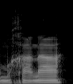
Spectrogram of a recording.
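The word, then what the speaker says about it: מוכנה: So they highlight in red the stress syllable muchana.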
